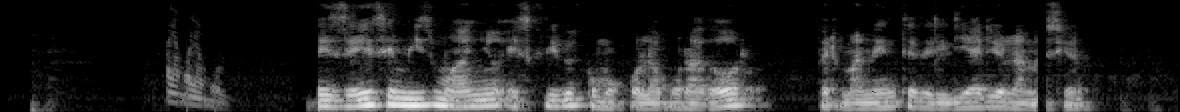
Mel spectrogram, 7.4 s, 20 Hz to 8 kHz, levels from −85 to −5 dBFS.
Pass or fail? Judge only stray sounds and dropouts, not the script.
fail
